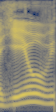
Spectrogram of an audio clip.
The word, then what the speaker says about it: Yeoh: Geo oder Yeo, wie sie ausgesprochen wird, ist ja mhm.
